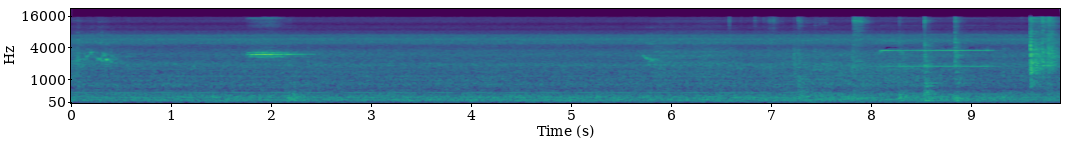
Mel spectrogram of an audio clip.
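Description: Hot air rework gun blowing steadily while a capacitor is desoldered from a laptop motherboard, with a few short high beeps.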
